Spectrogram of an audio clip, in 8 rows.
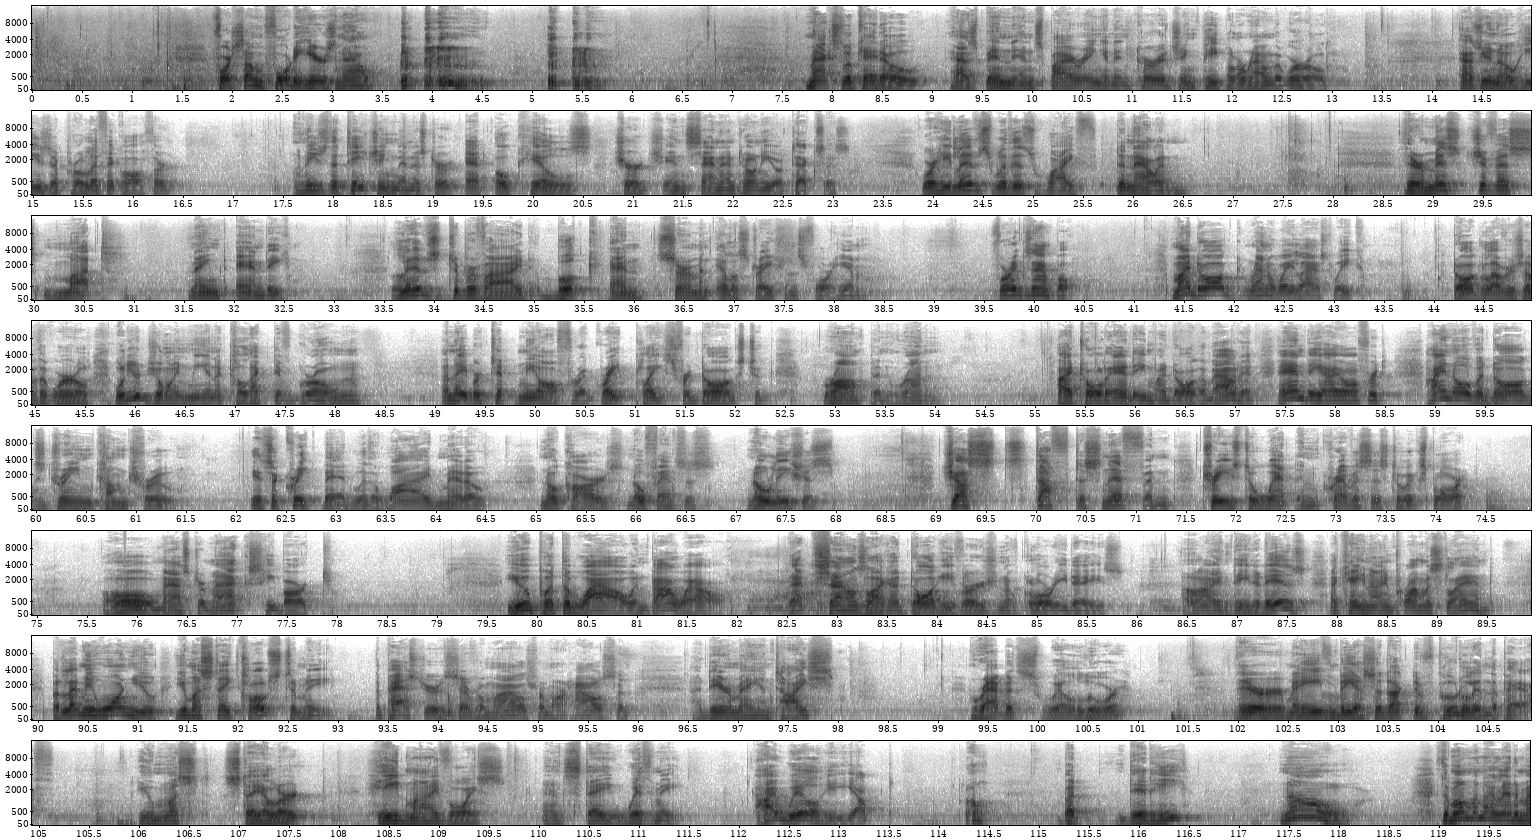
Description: Passage: Joshua 1:7-18 Service Type: Sunday Morning Worship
